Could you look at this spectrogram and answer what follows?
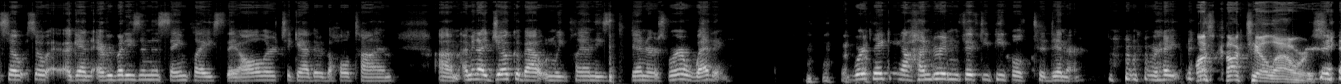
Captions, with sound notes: So again, everybody's in the same place. They all are together the whole time. I mean, I joke about when we plan these dinners we're a wedding. (laughing) We're taking 150 people to dinner, right? - Plus cocktail hours.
